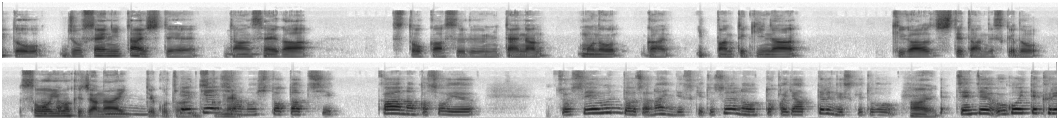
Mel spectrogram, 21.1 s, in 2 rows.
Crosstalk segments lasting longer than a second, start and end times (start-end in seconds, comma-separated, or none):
10.9-13.0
